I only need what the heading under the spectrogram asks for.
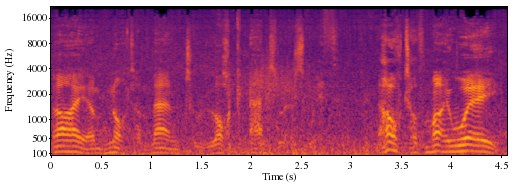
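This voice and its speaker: An actor playing a proud, ruthless aristocratic lord in a gothic audio drama, speaking in an imperious, declamatory way. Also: male voice, medium pitch, takes it slowly, noisy background, lightly acted. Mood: defiant, angry.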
